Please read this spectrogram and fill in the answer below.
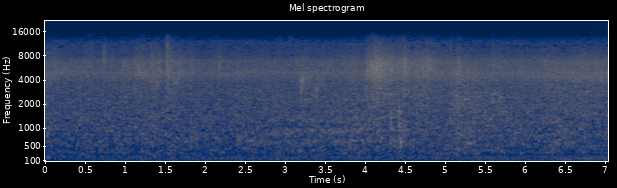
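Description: Steady outdoor background hiss, with a brief brighter rustle about four seconds in.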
